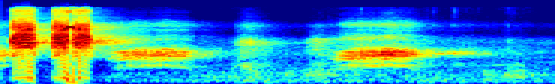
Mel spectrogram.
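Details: Black francolin breeding call: two sharp, loud clicks open the recording, followed by a pair of harsh, rasping notes about a second apart, then a quiet background.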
